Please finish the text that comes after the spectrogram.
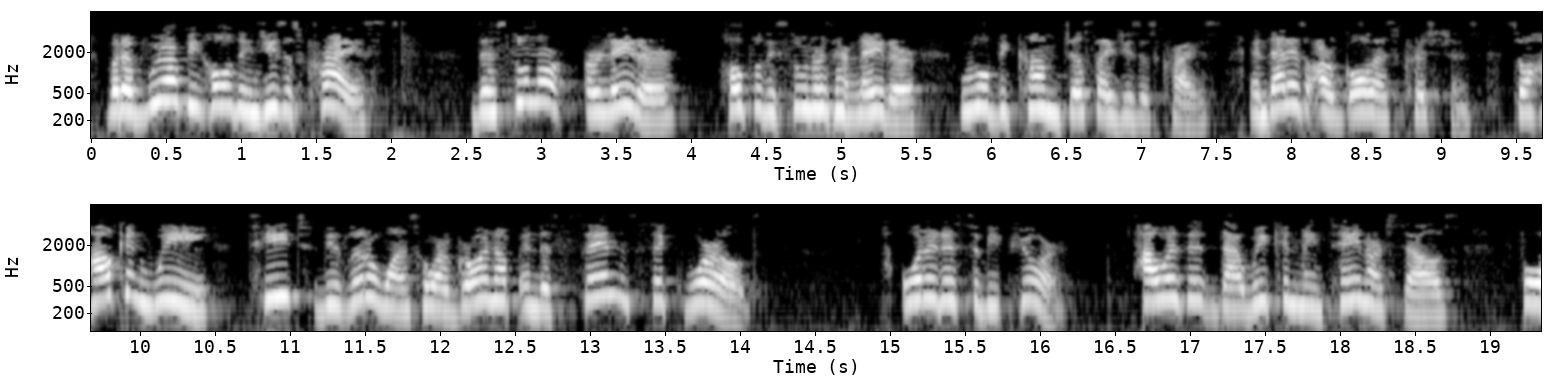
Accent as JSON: {"language": "English", "town": "Bridgeport", "region": "Connecticut", "country": "United States", "said": "And I come from Connecticut, and the city that I live in, or that I lived in, is Bridgeport. And Bridgeport is known to be one of the most dangerous cities in the United States."}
